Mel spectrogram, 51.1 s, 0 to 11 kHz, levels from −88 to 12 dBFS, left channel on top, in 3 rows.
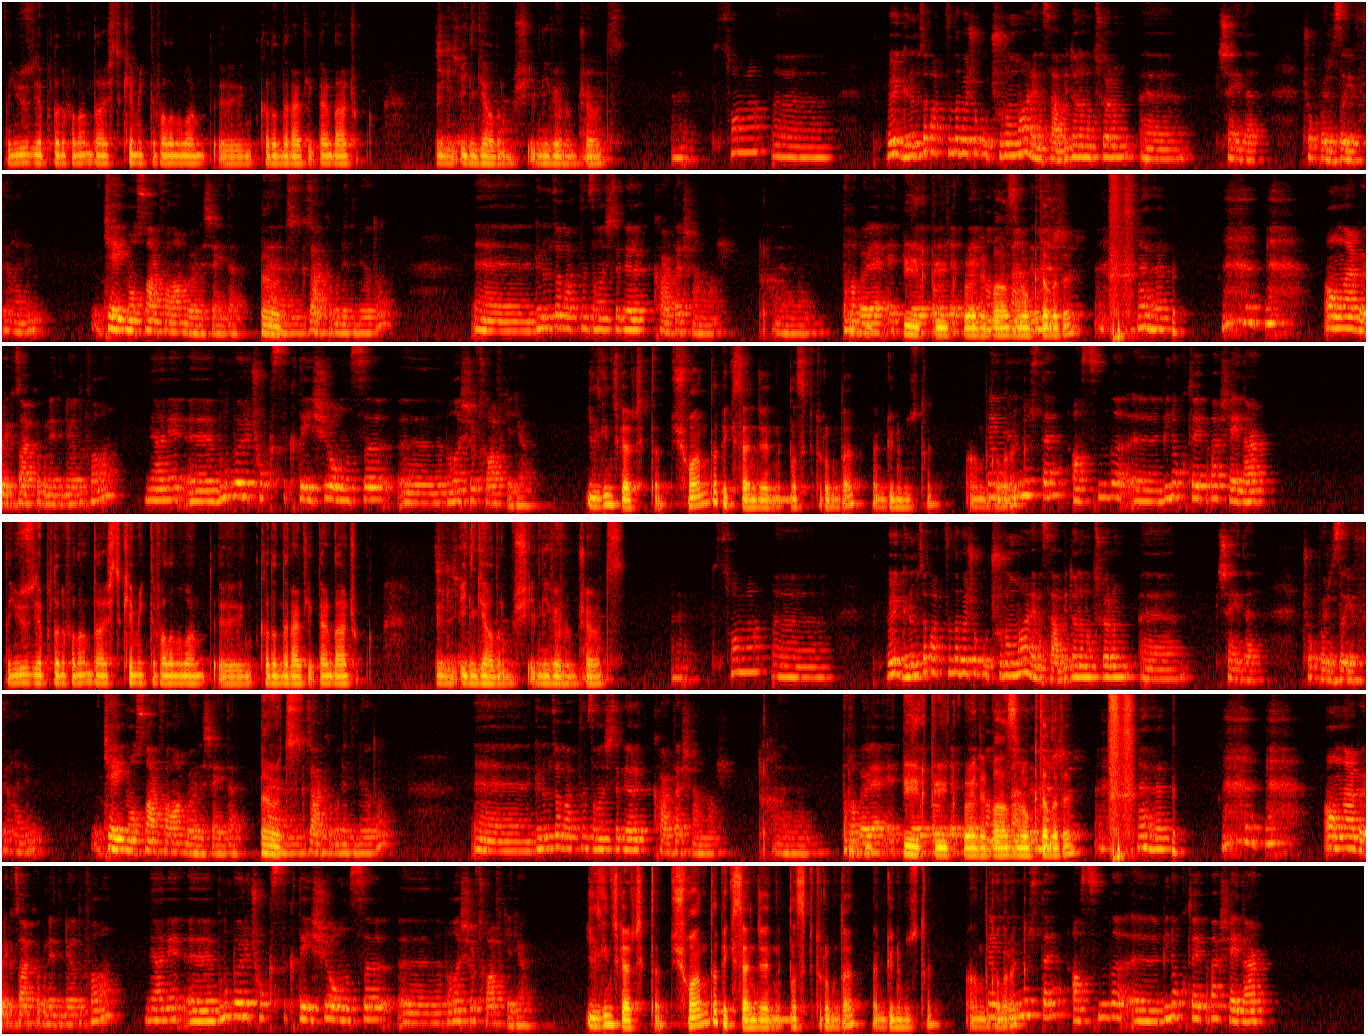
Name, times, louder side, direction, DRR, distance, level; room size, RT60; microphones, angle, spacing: voice 1, 0.0-4.4 5.4-7.5 20.3-20.5 26.5-26.7 27.8-27.9 28.3-30.4 30.9-31.2 41.4-45.8 46.1-46.8, right 3 dB, 65° right, 0.8 m, -26 dB
voice 2, 5.4-6.4 7.2-7.5 8.4-8.6 9.1-10.3 11.0-14.8 15.2-15.7 16.0-17.5 18.2-20.0 20.3-21.9 22.9-26.1 26.7-27.3 27.5-31.7 32.3-33.3 33.6-35.6 35.9-40.8 46.4-49.8, right 1 dB, 35° right, 5.1 m, -32 dB
15.5 x 11.0 x 6.1 m
head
